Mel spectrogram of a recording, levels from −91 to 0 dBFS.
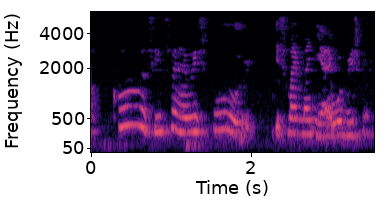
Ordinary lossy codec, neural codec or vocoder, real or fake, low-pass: none; none; real; 5.4 kHz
